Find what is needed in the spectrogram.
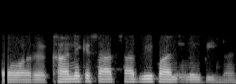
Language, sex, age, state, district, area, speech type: Hindi, male, 30-45, Madhya Pradesh, Jabalpur, urban, conversation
